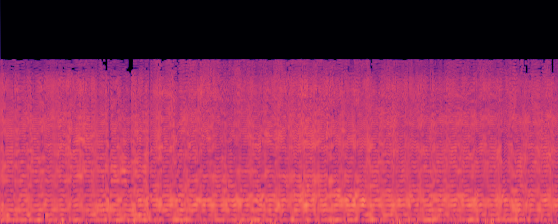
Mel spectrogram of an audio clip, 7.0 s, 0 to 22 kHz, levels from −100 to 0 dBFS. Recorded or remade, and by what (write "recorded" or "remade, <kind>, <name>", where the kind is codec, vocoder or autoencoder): remade, vocoder, BigVGAN v2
